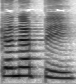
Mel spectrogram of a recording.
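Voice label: "canape", French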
